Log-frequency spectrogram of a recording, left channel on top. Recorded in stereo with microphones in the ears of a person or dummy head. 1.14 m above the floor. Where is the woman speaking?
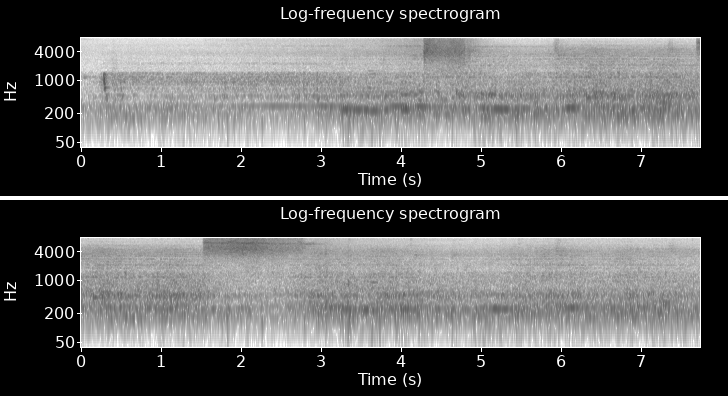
80° left, 1.5 m.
